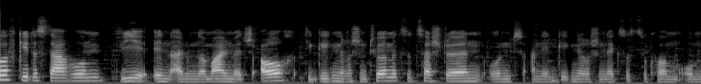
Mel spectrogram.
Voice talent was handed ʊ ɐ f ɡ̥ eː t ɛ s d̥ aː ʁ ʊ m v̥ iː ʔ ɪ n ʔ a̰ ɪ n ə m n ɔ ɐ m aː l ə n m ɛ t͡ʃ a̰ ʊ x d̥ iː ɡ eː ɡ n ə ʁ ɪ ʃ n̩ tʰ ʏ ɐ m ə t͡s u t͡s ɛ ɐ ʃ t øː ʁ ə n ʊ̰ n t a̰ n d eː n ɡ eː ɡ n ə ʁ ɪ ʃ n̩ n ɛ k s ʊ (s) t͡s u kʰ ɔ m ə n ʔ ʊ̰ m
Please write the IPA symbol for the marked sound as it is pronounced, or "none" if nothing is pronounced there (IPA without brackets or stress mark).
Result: s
